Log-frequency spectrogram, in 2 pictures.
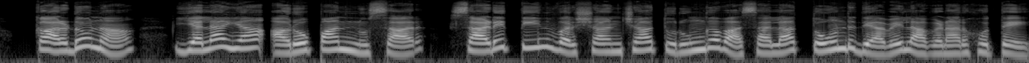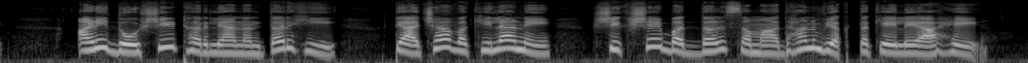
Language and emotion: Marathi, neutral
